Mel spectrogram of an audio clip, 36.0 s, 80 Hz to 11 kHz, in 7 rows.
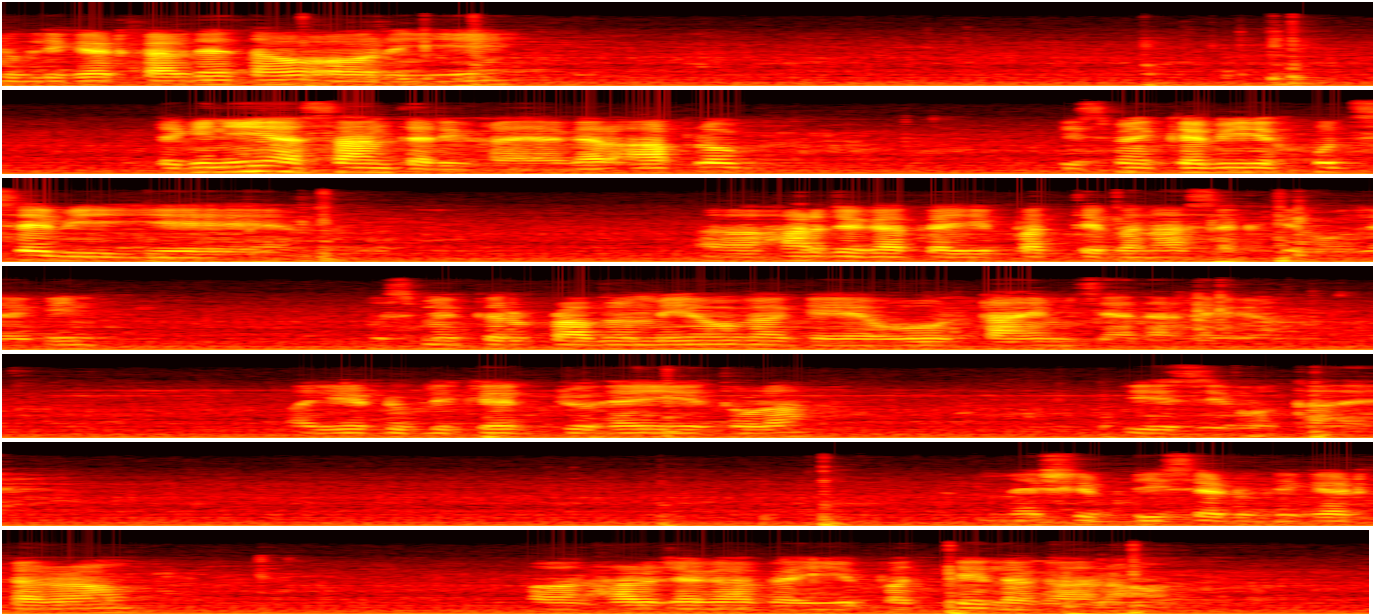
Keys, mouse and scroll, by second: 1.8 shift+d, 4.9 shift+d, 8.8 middle click, 11.5 shift+d, 15.0 shift+d, 20.2-21.3 scroll up 2, 20.6 middle click, 23.0 shift+d, 28.8 shift+d, 32.2 middle click, 35.1 shift+d.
